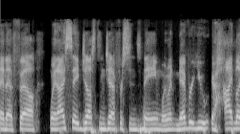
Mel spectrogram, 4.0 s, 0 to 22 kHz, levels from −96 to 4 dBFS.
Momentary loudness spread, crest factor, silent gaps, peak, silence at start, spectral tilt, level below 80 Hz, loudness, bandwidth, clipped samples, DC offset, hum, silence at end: 4 LU; 16 dB; none; -4 dBFS; 0 s; -4.5 dB/octave; -44 dBFS; -19 LUFS; 12.5 kHz; under 0.1%; under 0.1%; none; 0 s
